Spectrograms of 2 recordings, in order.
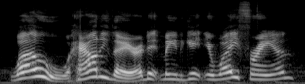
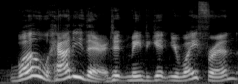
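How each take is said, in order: First: It is said in a thick Southern accent. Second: It is said without a Southern accent.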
